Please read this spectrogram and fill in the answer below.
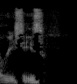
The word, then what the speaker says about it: Reese's: Did you say Reese's? – Yes, Reese's eggs. – Okay. Uh-huh. It's not Reese's. It has to rhyme with pieces. Pieces. The Reese's pieces. Not Reese's pieces.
